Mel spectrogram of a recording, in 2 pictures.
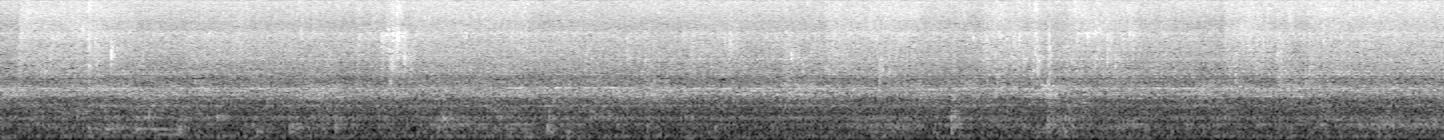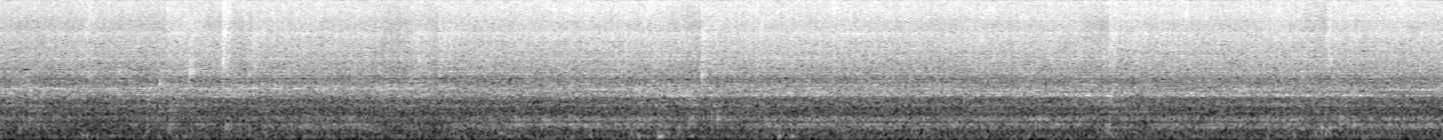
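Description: Bathroom sink tap running steadily, warm water splashing as a beard is wetted under it.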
